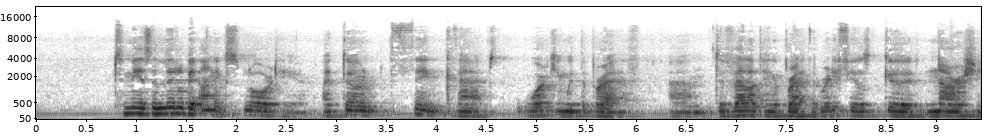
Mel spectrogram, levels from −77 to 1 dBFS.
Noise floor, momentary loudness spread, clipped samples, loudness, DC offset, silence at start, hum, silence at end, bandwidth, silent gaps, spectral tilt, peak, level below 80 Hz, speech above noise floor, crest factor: -41 dBFS; 13 LU; under 0.1%; -19 LUFS; 0.3%; 0 s; none; 0 s; 13.5 kHz; none; -5.5 dB/octave; 0 dBFS; -48 dBFS; 23 dB; 18 dB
